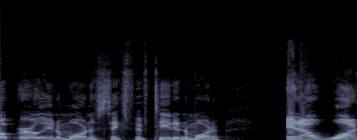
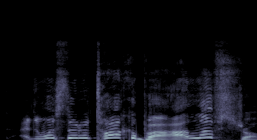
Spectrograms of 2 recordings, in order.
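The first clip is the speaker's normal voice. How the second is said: high voice with swooping pitch; 8 semitones higher than usual. Told by co-hosts to talk it out on air, answering in a high voice. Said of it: "there's the high voice".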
